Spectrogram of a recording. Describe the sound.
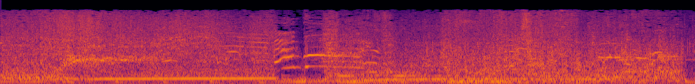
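Engine rumble of a military lead vehicle driving at night: a steady low drone with road noise that continues throughout.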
